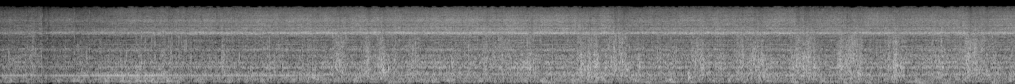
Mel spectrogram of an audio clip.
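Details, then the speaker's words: Insulation blower machine during house renovation, blowing loose-fill insulation; steady airy rush with thin high whine and soft churning, quieter while carrying material than when emptied; running normally under load. "when the stuff's coming out it blows pretty nice and then when it emptied out there really started blowing making a lot of lot of wind movement up here it's a lot quieter when it's blowing stuff"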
